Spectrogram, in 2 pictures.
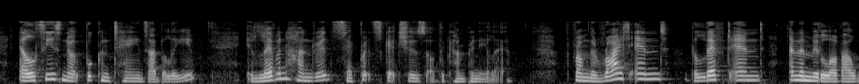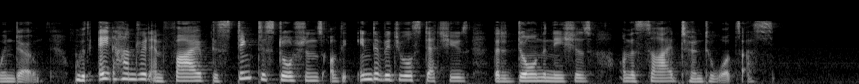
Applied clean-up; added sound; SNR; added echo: none; none; none; none.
